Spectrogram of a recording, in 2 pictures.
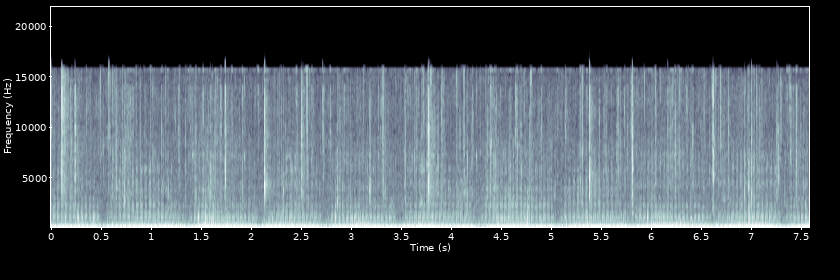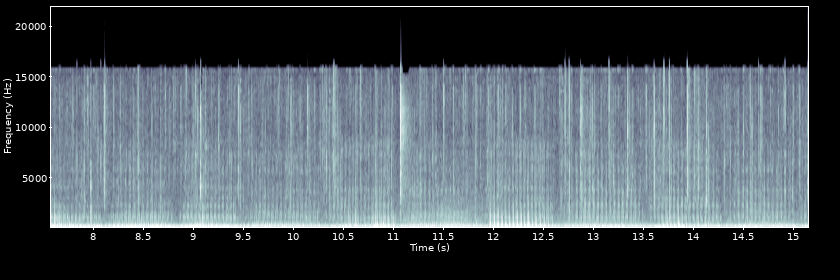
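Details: A domestic cat purring steadily in low rumbling cycles, each breath lasting under a second, layered with the sharp snaps and pops of a crackling fireplace.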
